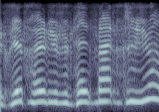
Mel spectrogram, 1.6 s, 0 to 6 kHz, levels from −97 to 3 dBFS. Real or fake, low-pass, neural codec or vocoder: fake; 5.4 kHz; autoencoder, 44.1 kHz, a latent of 192 numbers a frame, MeloTTS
